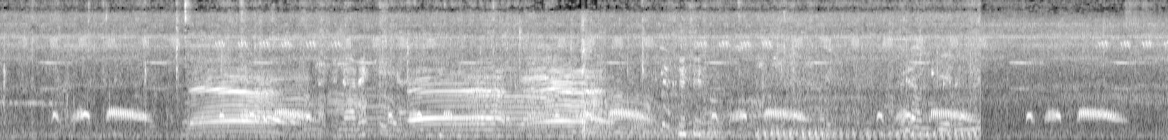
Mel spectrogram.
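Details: Herd of dozens of cows on green grassland; several overlapping, wavering moos run together for about four seconds, followed by lower rumbling and scattered short notes.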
